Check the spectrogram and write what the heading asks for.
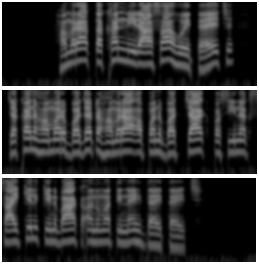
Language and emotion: Maithili, sad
